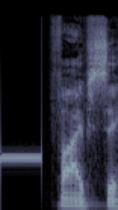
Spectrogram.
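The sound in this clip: A brief, steady censor bleep covers a spoken phone number, a pure tone lasting about a third of a second, followed by a moment of silence and then a voice talking.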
